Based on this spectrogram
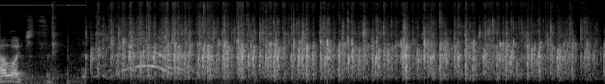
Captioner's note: applause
